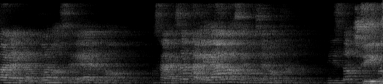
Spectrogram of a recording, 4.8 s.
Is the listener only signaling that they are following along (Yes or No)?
Yes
